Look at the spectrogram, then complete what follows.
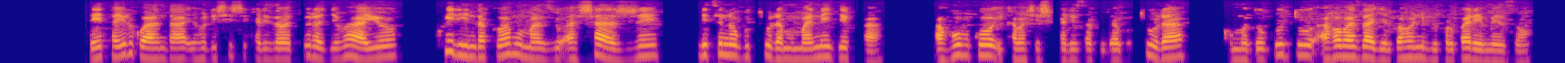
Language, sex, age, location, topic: Kinyarwanda, male, 25-35, Nyagatare, education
